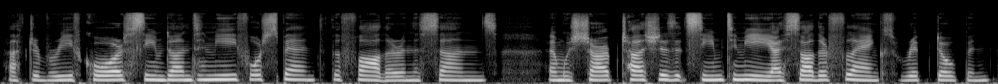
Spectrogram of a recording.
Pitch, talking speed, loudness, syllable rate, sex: 200 Hz, 155 wpm, -16 LUFS, 4.0 syllables/s, female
